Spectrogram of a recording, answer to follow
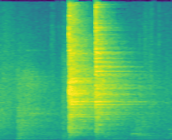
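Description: Two clashes of metal training blades in sword sparring, about a third of a second apart, each ringing briefly.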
